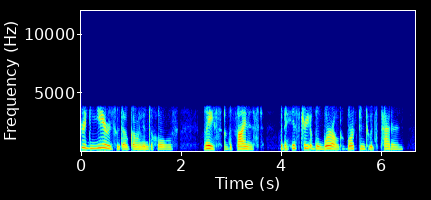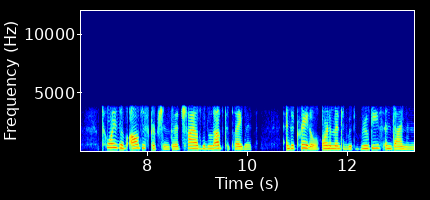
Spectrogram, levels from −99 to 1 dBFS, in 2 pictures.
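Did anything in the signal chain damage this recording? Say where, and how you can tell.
Yes. At the codec stage, the whole clip sounds like G.723.1: the band stops around 250 Hz at the bottom and 3.7 kHz at the top, and the speech is muffled and hoarse with smeared consonants. That heavy damage fits a very low-rate coder near 6 kbit/s with a slowly updated voice model.

At the network stage there's VoIP packet loss concealed by the speech codec, at 4.31 to 4.36 s and again at 7.40 to 7.47 s. Each gap turns into a short, fading smear as the decoder stretches its last pitch and filter, which fits one lost 30 ms frame each time.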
